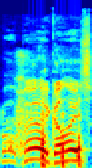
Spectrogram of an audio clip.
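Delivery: very high-pitched put-on voice. Answering the host's greeting on behalf of an absent guest: imitating Mike. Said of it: "you make your best in-, imitation of Mike".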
